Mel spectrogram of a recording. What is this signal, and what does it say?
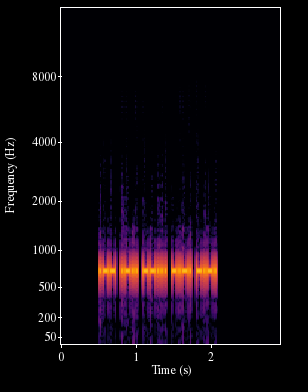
Morse code, heard as a keyed tone, about 51 wpm, 700 Hz. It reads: WL7CC
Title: USA Call Signs - 5 Characters - 50wpm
